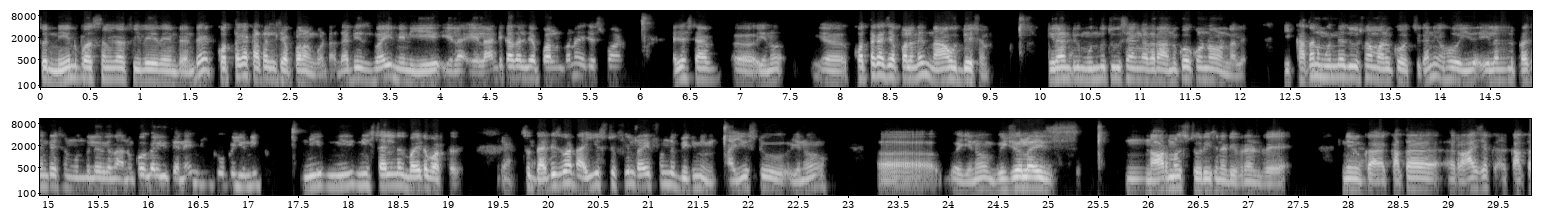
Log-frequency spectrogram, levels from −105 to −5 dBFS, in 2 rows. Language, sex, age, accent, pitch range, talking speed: Telugu, male, 20-39, native, 125-160 Hz, 155 wpm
